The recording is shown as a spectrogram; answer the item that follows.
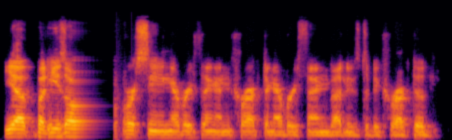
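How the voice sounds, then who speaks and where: Deep-voiced man chatting casually on a podcast. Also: flat delivery, a little fast, fairly bright tone.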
